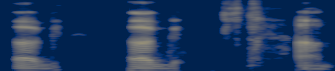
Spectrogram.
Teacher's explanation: that u you'll notice is a schwa sound so it's very reduced just kind of like letting the air out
